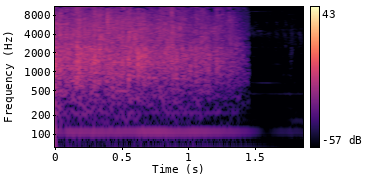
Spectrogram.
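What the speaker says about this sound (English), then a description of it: "Again, everybody, please clap for Gabriel." Steady applause from a crowd at a live show, many hands clapping densely and loudly, then cutting off abruptly near the end.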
